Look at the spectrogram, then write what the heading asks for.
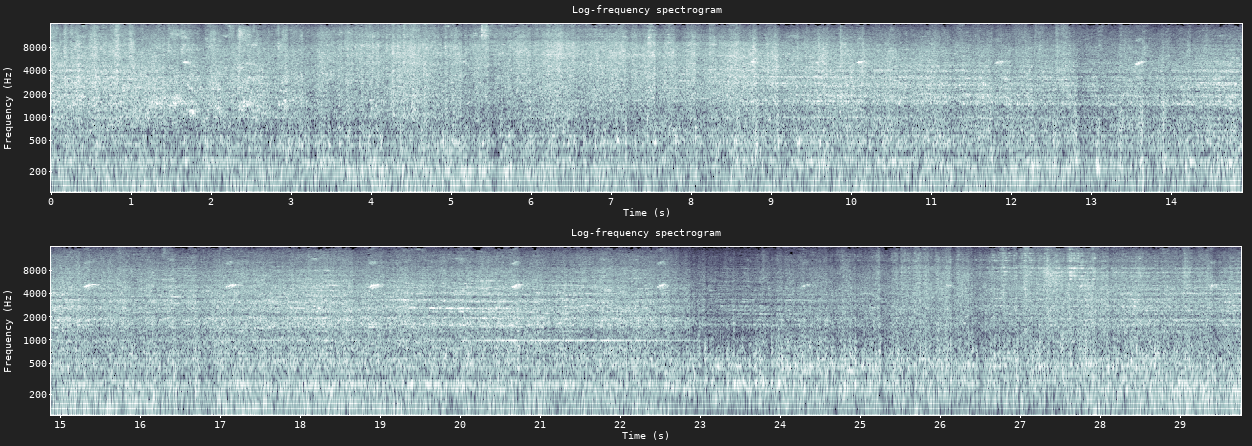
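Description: Freight cars of a CN freight train rolling past at close range: a steady rumble and clatter of steel wheels on the rails. A thin wheel squeal rises out of it just after the start and again about two-thirds of the way through.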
